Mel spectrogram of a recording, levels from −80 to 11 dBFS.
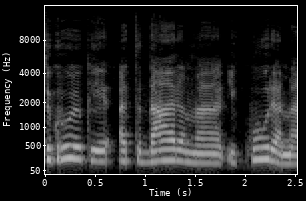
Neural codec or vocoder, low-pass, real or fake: codec, 44.1 kHz, 7.8 kbps, Pupu-Codec; 14.4 kHz; fake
